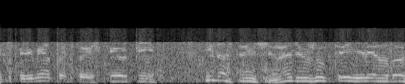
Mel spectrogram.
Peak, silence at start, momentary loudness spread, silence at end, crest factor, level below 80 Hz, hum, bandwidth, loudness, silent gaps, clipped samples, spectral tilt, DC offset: -8 dBFS; 0 s; 3 LU; 0 s; 12 dB; -60 dBFS; none; 5.8 kHz; -19 LUFS; none; under 0.1%; -8.5 dB/octave; under 0.1%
